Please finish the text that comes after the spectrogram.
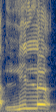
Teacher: लाम को हिला नहीं देना, यानी इसमें कलकले वाली कंडीशन नहीं पैदा कर देनी।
